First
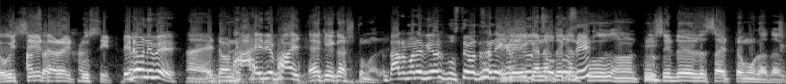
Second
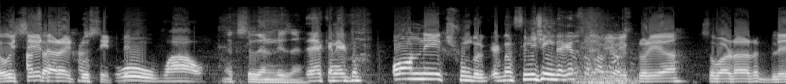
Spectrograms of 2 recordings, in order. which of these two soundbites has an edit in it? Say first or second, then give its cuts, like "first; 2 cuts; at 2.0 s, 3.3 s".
second; 2 cuts; at 1.1 s, 5.9 s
